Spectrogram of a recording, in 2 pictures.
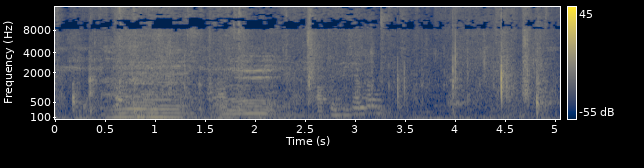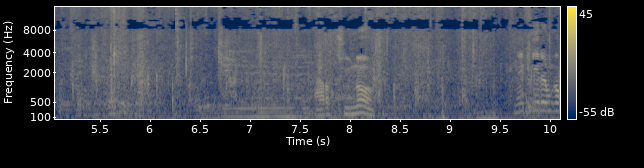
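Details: Huge cattle being unloaded off a truck, 2025: two deep, steady moos, one early and one later, with men's voices, footsteps and faint background music throughout.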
